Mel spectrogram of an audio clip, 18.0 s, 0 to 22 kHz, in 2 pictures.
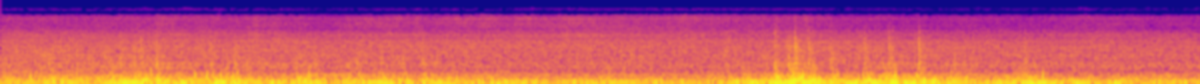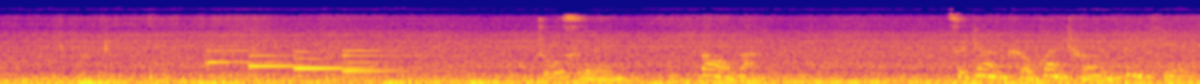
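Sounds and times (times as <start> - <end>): bus rumbling on wet road: 0.0 - 10.4, 13.0 - 18.0.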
